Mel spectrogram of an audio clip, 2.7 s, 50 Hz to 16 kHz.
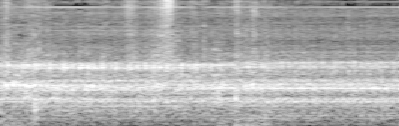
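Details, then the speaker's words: Sim2 Domino D80 projector after bulb replacement, running with top off: steady raspy whirring hiss from the lower lamp cooling fan, likely heat-cooked, may quiet after running; noisy cooling fan. "see it down the bottom it's that lower lamp fan not entirely uncommon either thing does get cooked probably quiets down after it runs for a bit"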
